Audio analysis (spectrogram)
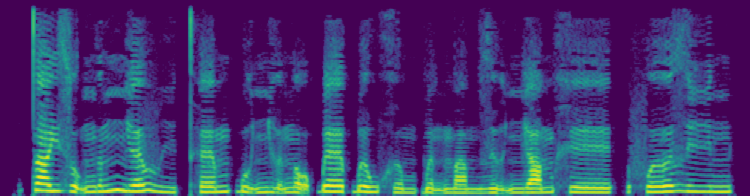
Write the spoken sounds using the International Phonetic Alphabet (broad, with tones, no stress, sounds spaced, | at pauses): t̪ a˧ j z o̰˧˨ ŋ ə˨˦ n ɲ ɛ˨˦ v i̤˨˩ t̪ʰ ɛ˨˦ m ɓ o̰˧˨ ɲ ɨ̰˧˨ ə̯ n ɔ̰˧˨ ɓ ɛ˧ ɓ ə˧ w x ə̤˨˩ m ɓ ə̰˧˨ n m a̤˨˩ m z ɨ̰˧˨ ə̯ ɲ a˨˦ m x e˧ | f əː˨˦ z i˧ n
